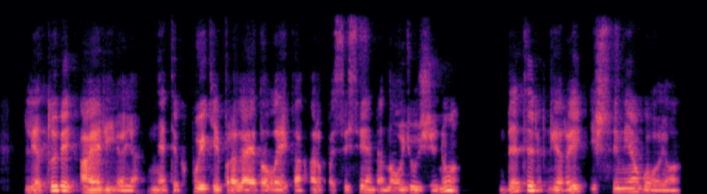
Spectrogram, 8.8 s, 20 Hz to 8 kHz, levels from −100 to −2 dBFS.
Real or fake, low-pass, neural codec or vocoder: real; 7.2 kHz; none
